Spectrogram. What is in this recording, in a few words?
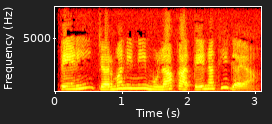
gujarati, she didnt visit Germany; [negation + past tense]; તેણી જર્મનીની મુલાકાતે નથી ગયા; [teeṇeī jere'meneīneī meuleākeāte netheī gueyeā]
